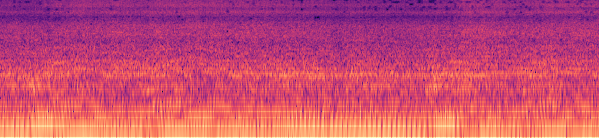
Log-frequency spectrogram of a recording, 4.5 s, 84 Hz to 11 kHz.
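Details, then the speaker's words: 1966 Porsche 912, cold start at about 60°F after fuel line fix, distributor loosened, burning oil: loud, uneven, lumpy running with a heavy low drone; owner suspects dirty carb, possibly needing a top-end rebuild. "foreign I think that's a dirty carb I don't know what's going on but um we'll see lots of loud noises could uh need a whole uh top end rebuild who knows"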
